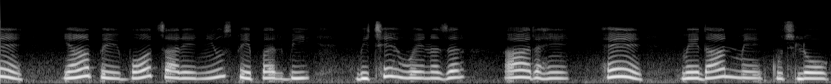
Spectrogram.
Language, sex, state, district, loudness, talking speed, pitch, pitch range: Hindi, female, Rajasthan, Jaipur, -12 LUFS, 130 wpm, 295 Hz, 280-325 Hz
